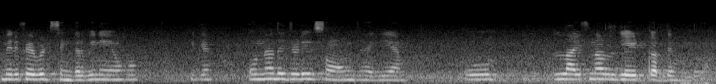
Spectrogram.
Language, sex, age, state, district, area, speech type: Punjabi, female, 18-30, Punjab, Muktsar, urban, spontaneous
